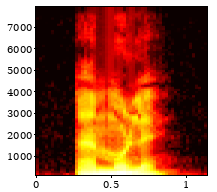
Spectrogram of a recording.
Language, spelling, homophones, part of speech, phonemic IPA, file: French, mollet, Molet / Mollet, adjective / noun, /mɔ.lɛ/, Fr-mollet.ogg
- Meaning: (adjective) 1. soft 2. soft-boiled; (noun) calf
